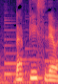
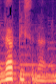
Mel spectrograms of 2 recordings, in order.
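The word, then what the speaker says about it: lápiz: それから、先週出てきたラピス、これもラピースではなくてラピスなので A の上にアクセントをつけます。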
